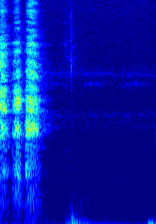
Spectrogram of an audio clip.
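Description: A single sharp, breathy sneeze bursts out at the start, then fades into low background rumble with no talking.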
